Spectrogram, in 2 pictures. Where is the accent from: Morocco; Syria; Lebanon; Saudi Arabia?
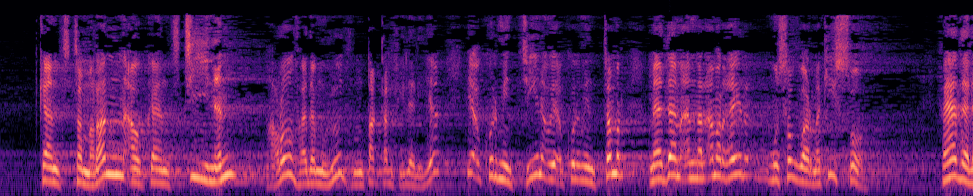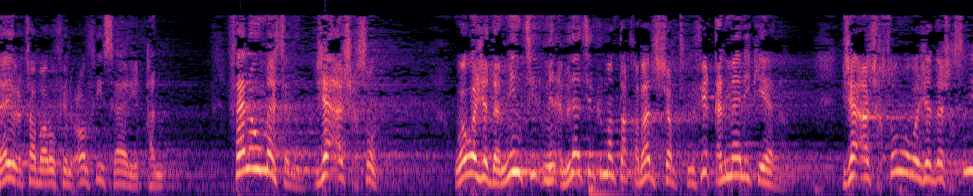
Morocco; وعندنا في المغرب هذه الأمثلة موجودة إلى الآن في بعض البلاد الجنوبية مثلا، أنا أعرف ذلك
